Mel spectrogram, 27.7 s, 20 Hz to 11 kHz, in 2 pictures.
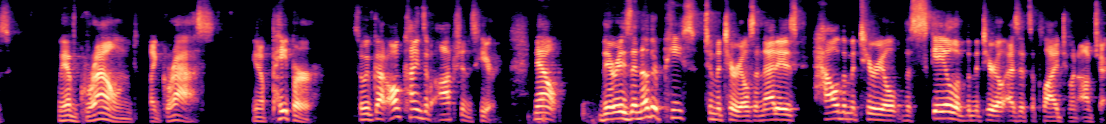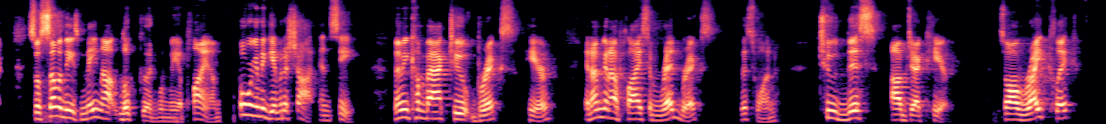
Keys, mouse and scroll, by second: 0.8 click, 3.3 click, 5.1 click, 20.1 click, 23.1 click, 24.7 click.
